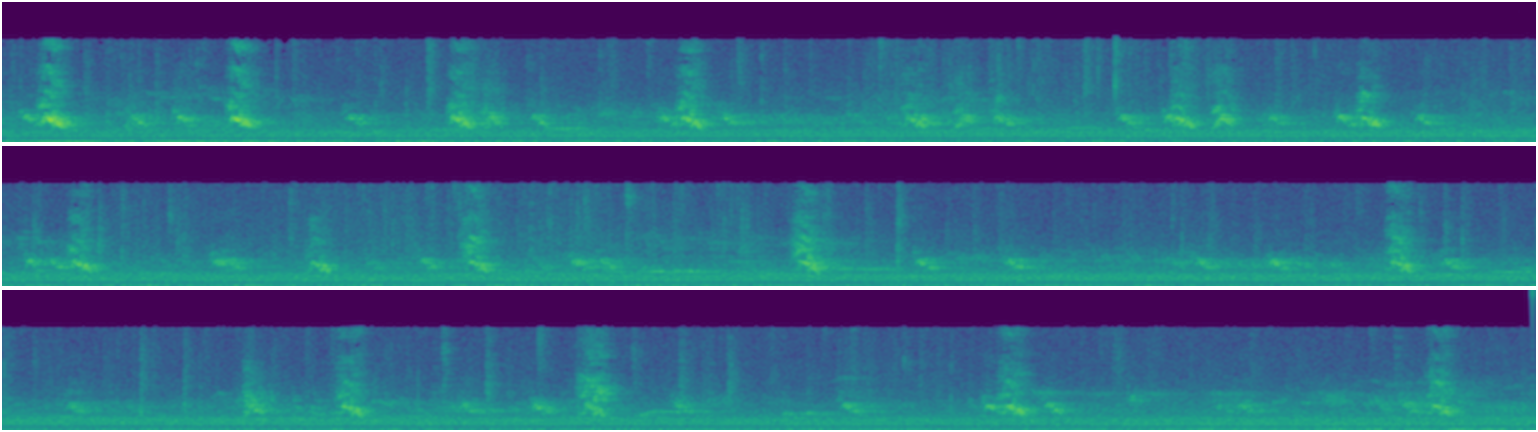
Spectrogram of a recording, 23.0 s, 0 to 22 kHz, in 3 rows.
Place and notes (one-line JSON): {"title": "Alt-Treptow, Berlin, Germany - under tree crown", "date": "2013-05-26 15:13:00", "description": "under tree crown ambiance with rain drops, leaves, birds, traffic ...", "latitude": "52.49", "longitude": "13.46", "altitude": "34", "timezone": "Europe/Berlin"}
